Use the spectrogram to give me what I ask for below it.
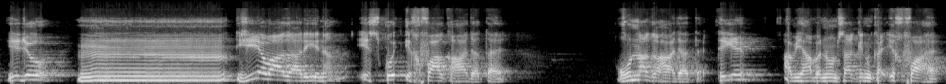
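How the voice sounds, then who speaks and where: Male recitation teacher, somewhat high, gravelly, bright tone; patient step-by-step explainer. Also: animated. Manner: explains slowly, drawing out recited words as examples. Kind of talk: tajweed lesson.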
